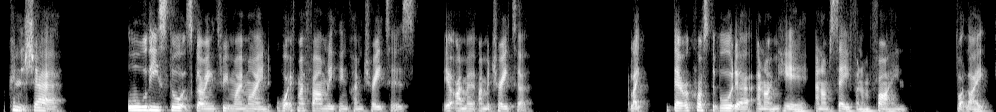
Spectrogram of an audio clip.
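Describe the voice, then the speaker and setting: Her voice is deep with a fairly bright tone: an English host of a spiritual podcast, sharing a personal story during a livestream. She speaks earnestly and emphatically, peppering her speech with "like."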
